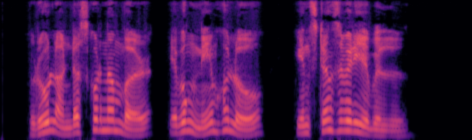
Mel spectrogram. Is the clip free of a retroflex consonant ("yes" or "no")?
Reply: no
